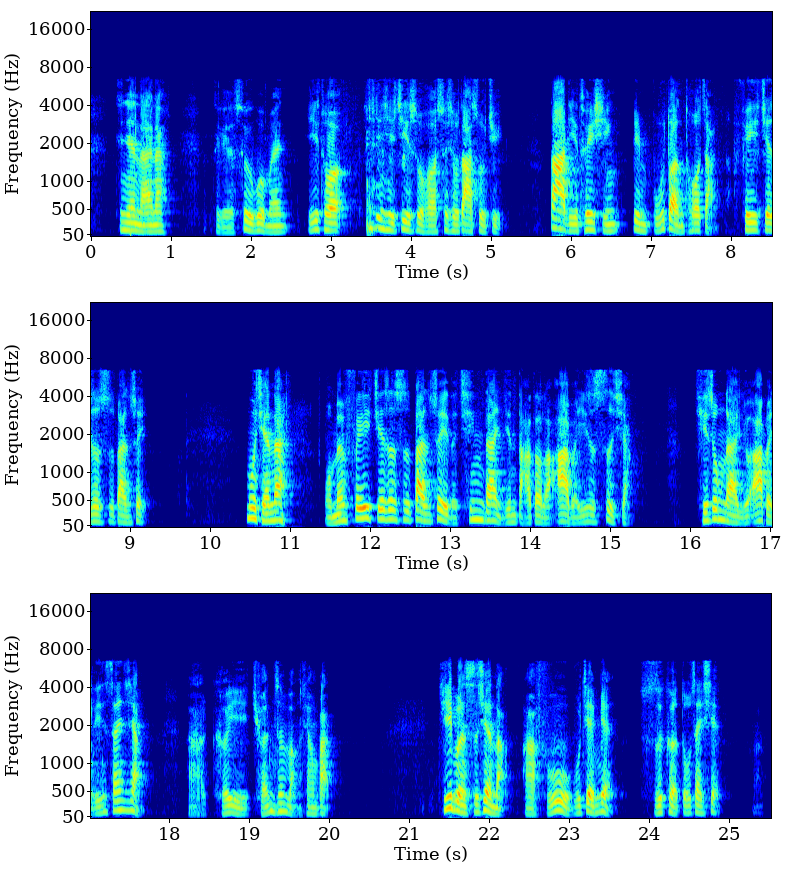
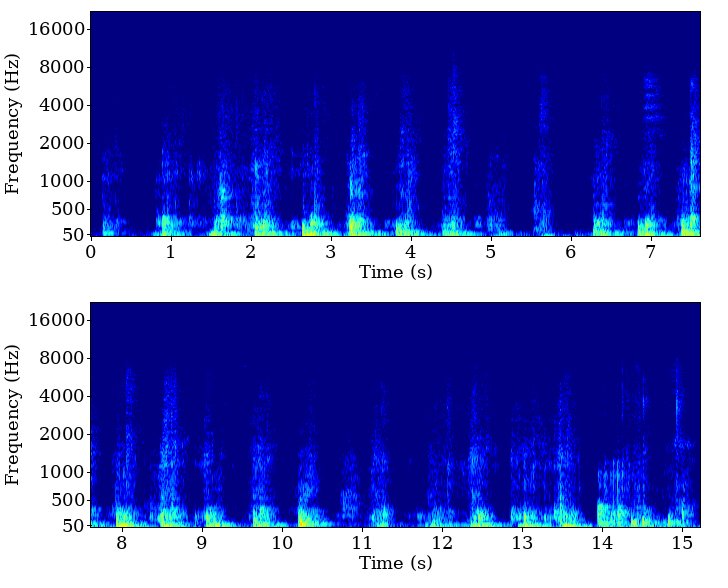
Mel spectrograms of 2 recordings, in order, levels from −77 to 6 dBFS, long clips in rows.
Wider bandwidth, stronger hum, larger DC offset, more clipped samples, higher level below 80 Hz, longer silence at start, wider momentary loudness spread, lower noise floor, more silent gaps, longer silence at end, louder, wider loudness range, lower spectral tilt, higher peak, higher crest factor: second, 7 kHz vs 10 kHz; neither; neither; neither; second, -66 dBFS vs -40 dBFS; first, 0.35 s vs 0.15 s; second, 14 LU vs 19 LU; first, -74 dBFS vs -61 dBFS; neither; first, 0.65 s vs 0 s; first, -26 LUFS vs -40 LUFS; about the same, 4 LU vs 6 LU; second, -3.5 dB/octave vs -7 dB/octave; first, -8 dBFS vs -18 dBFS; about the same, 18 dB vs 20 dB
